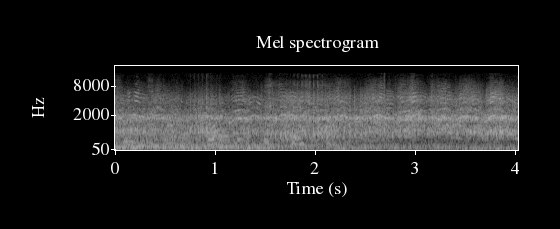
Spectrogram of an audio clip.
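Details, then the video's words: Dawn take-off of masses of geese at the Flight Deck, Bosque del Apache, New Mexico, November 2013: an unbroken wall of honking from countless birds, steady and even in loudness throughout. "Geese at sunrise, Bosque del Apache"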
